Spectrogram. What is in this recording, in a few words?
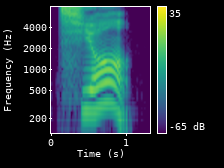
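"qing2", Mandarin Chinese; HSK2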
